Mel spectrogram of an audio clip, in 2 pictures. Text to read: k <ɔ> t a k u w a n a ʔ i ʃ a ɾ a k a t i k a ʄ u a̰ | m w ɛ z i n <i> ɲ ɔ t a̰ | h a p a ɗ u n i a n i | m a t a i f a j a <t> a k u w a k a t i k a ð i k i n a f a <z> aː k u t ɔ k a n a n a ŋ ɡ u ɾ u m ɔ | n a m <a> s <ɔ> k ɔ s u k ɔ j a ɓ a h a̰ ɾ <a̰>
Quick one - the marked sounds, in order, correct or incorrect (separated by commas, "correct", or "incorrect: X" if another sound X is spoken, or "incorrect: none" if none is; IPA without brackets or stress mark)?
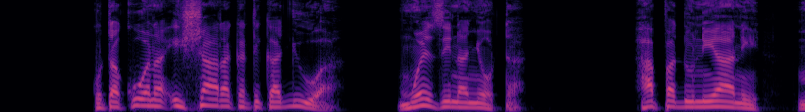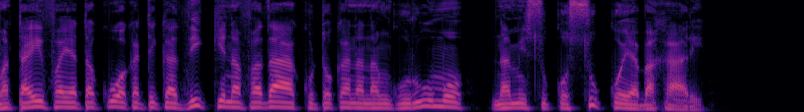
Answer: incorrect: u, incorrect: a, correct, incorrect: ð, incorrect: i, incorrect: u, incorrect: ḭ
